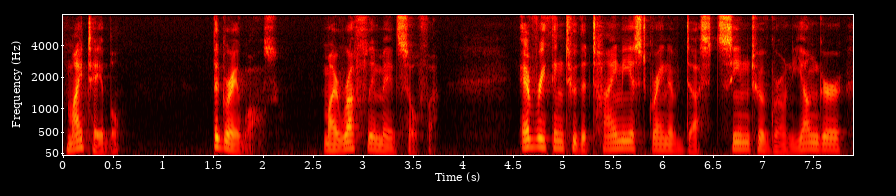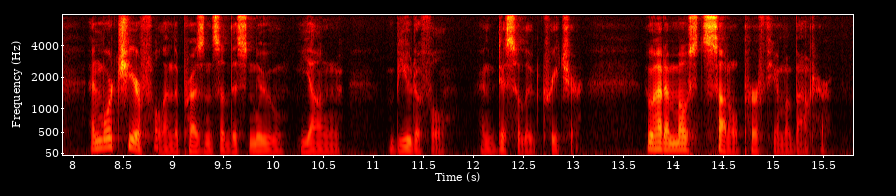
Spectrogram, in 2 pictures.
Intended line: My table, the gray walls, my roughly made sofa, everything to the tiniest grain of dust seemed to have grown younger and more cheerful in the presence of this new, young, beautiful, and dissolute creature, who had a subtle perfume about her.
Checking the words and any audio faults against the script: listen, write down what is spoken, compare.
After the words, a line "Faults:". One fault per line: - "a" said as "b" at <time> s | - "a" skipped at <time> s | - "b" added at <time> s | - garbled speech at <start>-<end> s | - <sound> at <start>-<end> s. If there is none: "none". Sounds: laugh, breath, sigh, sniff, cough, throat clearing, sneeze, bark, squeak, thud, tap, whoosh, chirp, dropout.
My table, the gray walls, my roughly made sofa, everything to the tiniest grain of dust seemed to have grown younger and more cheerful in the presence of this new, young, beautiful, and dissolute creature, who had a most subtle perfume about her.
Faults:
- "most" added at 14.0 s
